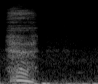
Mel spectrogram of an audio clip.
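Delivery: put-on a tired old man's sigh; worn-out sigh; weary sigh. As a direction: let out a long sigh after the ride. Old man panting in lot.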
